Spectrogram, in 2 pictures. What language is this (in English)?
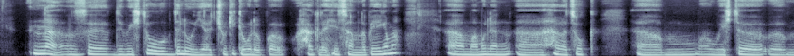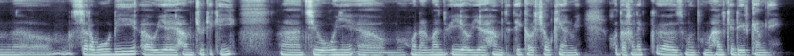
Central Pashto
